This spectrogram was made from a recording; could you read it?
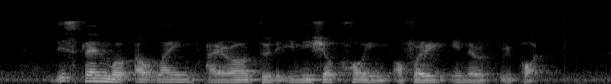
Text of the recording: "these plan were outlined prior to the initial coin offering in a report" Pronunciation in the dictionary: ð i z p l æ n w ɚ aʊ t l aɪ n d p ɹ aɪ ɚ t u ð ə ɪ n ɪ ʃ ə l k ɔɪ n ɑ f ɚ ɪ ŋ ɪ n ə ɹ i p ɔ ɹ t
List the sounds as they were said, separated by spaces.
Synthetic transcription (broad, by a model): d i s p l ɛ n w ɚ aʊ t l aɪ n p aɪ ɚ t u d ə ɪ n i ʃ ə l k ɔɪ n ɑ f ɚ ɪ ŋ ɪ n ə ɹ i p ɔ t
